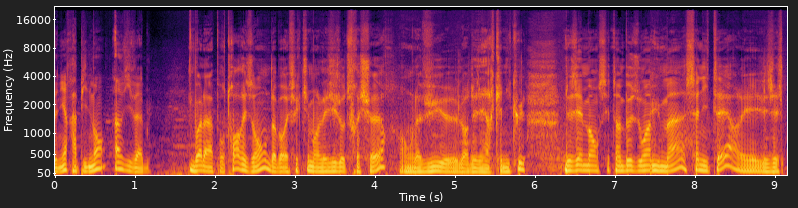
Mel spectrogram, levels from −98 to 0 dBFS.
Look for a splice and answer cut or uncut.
cut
